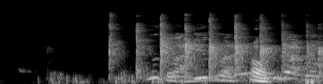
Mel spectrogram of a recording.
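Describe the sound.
Crowd applause swells after a quiet second at a comedy show as a performer is called to the stage: dense, steady clapping from an audience, mixed with cheering and voices, fairly loud and sustained to the end.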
